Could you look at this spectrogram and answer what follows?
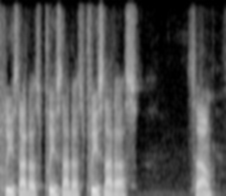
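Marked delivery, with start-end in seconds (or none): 0.0-2.1 imitated pleading voice. Imitating coaches asked who will be number one: imitating coaches pleading. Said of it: "And they go".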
